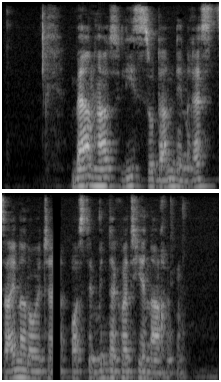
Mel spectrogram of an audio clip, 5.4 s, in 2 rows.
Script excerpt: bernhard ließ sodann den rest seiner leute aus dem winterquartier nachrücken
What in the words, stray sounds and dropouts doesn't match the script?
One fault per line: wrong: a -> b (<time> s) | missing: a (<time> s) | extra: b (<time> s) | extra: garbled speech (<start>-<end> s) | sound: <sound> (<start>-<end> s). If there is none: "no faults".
sound: dropout (3.4-3.5 s)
